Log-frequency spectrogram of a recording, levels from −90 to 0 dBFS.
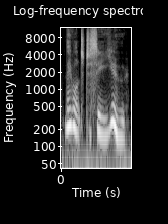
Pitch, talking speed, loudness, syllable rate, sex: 190 Hz, 215 wpm, -14 LUFS, 4.2 syllables/s, male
